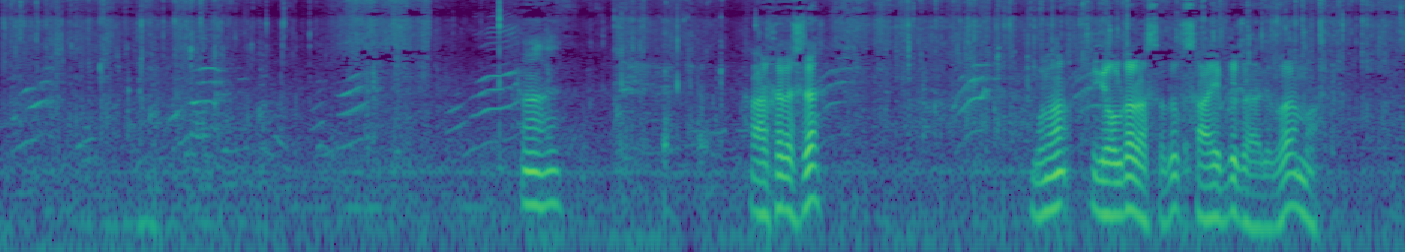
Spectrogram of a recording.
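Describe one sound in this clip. A pug chews dry pasta.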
